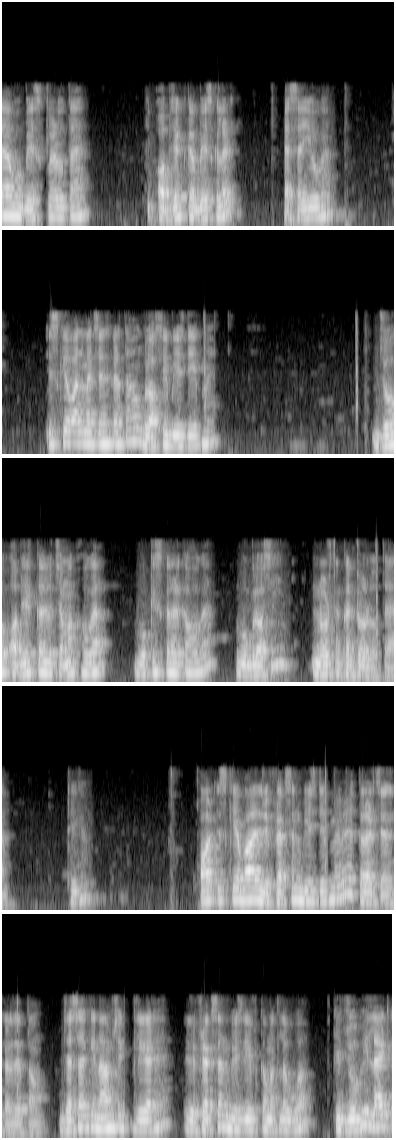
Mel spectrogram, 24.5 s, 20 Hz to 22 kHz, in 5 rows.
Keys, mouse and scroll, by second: 18.5 click.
